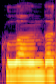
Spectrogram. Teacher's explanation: Arkadaşlar kelimenin kökü kulaktır. K sesinin yumuşadığını görüyoruz. O yüzden burada da ünsüz yumuşaması vardır.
